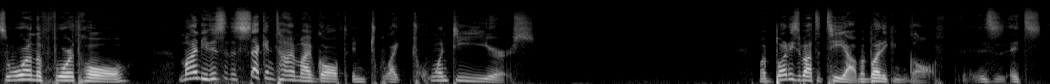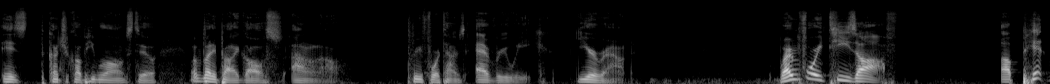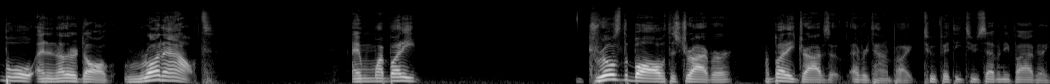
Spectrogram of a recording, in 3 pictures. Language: English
